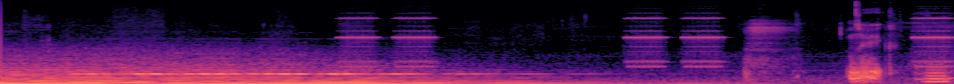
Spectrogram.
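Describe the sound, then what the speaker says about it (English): A telephone rings in repeated electronic trills at night while a voice speaks over the first rings, followed by a short rustle and a final ring. "Nick, it's the phone."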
